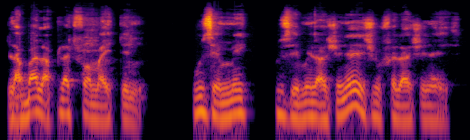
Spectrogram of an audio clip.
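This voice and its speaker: A man's voice: low-pitched, fairly quick, dark tone, husky. A man, sick with the flu, earnestly explaining point by point to viewers in a live stream. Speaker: platform member hosting a live stream.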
